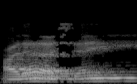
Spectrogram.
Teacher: اب شئی لمبا کر دیں گے، علی شئی، اب یہ لین وقفی ہے یا لین عارض للسکون ہے اور حمزہ ساکن جھٹکے سے ادا ہوا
